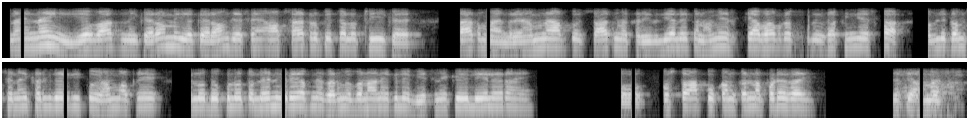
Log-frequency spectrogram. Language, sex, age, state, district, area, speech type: Hindi, male, 45-60, Rajasthan, Karauli, rural, conversation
